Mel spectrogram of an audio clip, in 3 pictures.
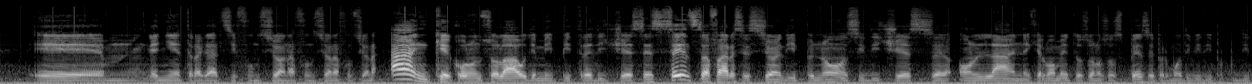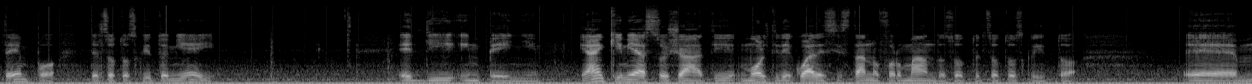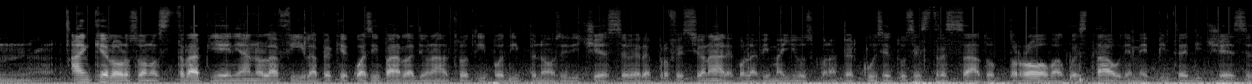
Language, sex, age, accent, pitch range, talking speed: Italian, male, 50-69, native, 75-90 Hz, 145 wpm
